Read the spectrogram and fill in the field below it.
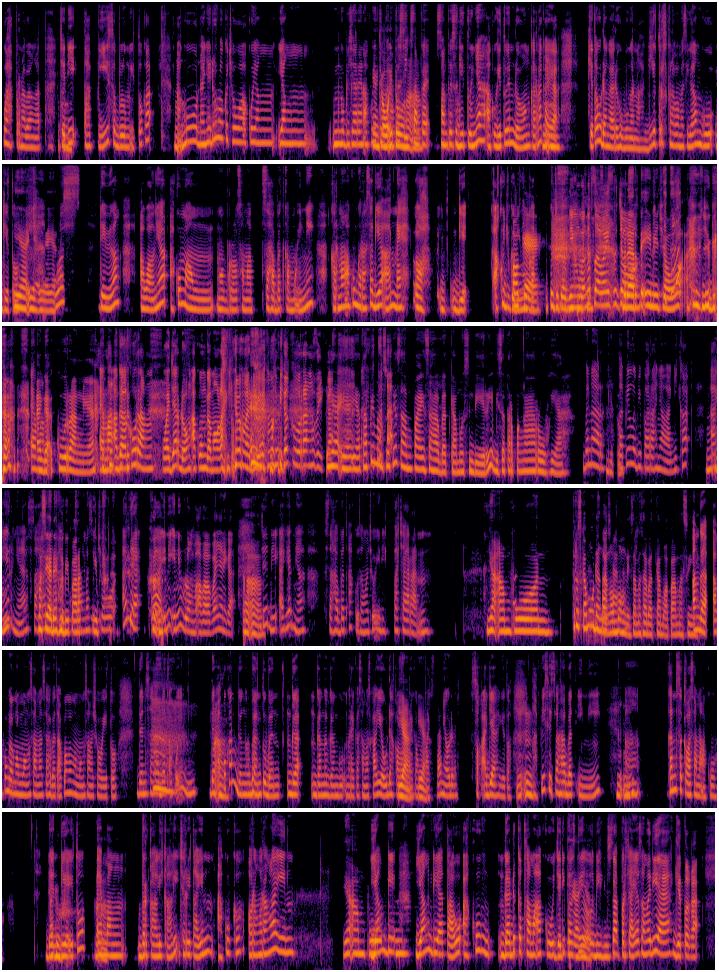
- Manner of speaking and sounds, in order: chuckle; chuckle; laughing while speaking: "juga"; laugh; other background noise; laugh; laughing while speaking: "mau lagi sama dia emang dia kurang sih, Kak"; chuckle; laugh; background speech; laughing while speaking: "lagi?"; chuckle; exhale; tapping
- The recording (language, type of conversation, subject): Indonesian, advice, Pernahkah Anda mengalami perselisihan akibat gosip atau rumor, dan bagaimana Anda menanganinya?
